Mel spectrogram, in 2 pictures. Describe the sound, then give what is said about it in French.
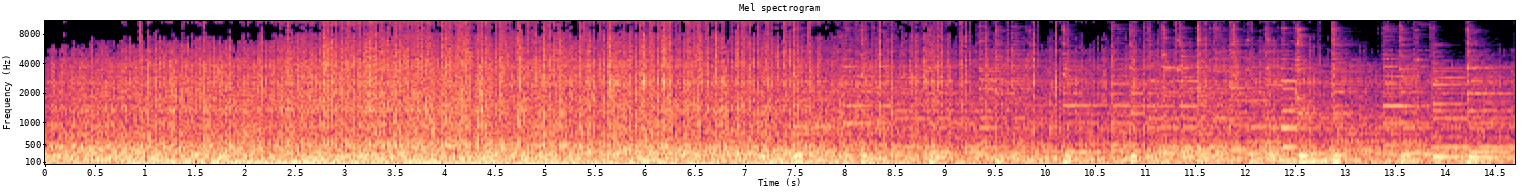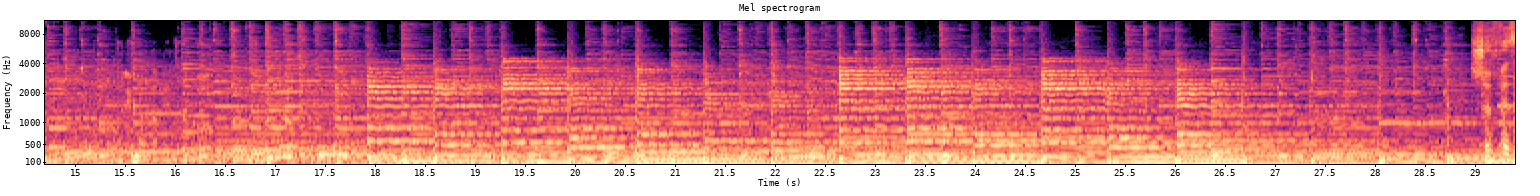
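A loud, continuous rocket-engine roar as the Vulcain engine and EAP boosters ignite at liftoff after a countdown, broad and rumbling, holds steady before music with tones and regular beats gradually rises over it in the second half. “10, 9, 8, 7, 6, 5, 4, 3, 2, 1, top. Allumage Vulcain. Allumage EAP, décollage.”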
